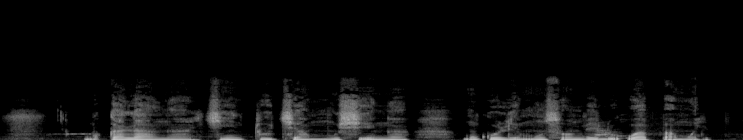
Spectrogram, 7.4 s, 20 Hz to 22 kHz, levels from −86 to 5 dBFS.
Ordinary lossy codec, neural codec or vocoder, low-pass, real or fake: MP3, 96 kbps; none; 9.9 kHz; real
